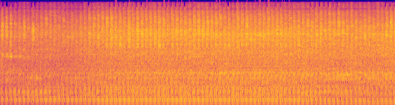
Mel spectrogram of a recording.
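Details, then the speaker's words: Exmark zero-turn mower with Kawasaki twin, hard to start and low on power, with a sticking choke; lumpy loping idle, heavy beat about three times a second, running on one cylinder, misfire from a fouled spark plug. "the joke was sticking y'all hear it she's only running on one cylinder"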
